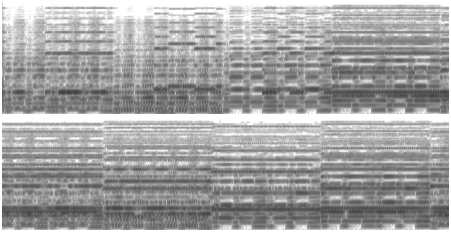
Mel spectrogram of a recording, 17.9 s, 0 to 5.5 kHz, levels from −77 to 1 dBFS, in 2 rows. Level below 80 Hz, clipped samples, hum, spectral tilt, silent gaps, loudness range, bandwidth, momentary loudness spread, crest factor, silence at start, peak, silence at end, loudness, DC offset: -46 dBFS; under 0.1%; none; -6.5 dB/octave; none; 4 LU; 5.2 kHz; 6 LU; 14 dB; 0 s; -8 dBFS; 0 s; -22 LUFS; under 0.1%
